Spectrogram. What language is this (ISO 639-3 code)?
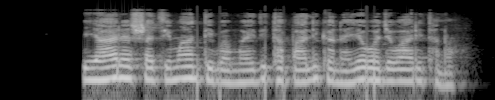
gwt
